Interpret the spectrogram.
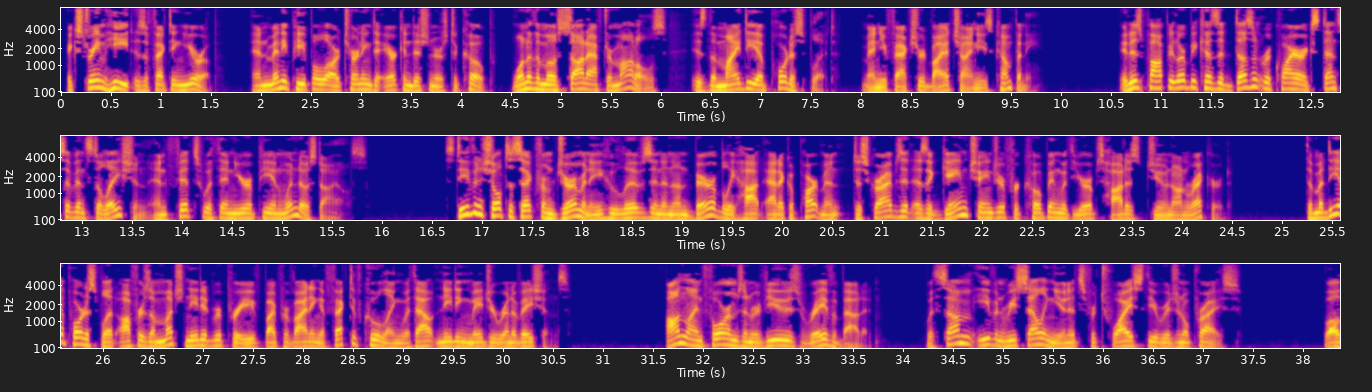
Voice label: learn english through news upper intermediate; heatwaves lead europeans to chinese ac units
